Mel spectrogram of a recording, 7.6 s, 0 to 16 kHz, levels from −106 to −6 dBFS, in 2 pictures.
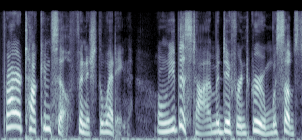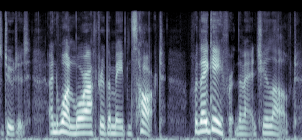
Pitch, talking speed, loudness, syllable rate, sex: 215 Hz, 220 wpm, -19 LUFS, 6.5 syllables/s, female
